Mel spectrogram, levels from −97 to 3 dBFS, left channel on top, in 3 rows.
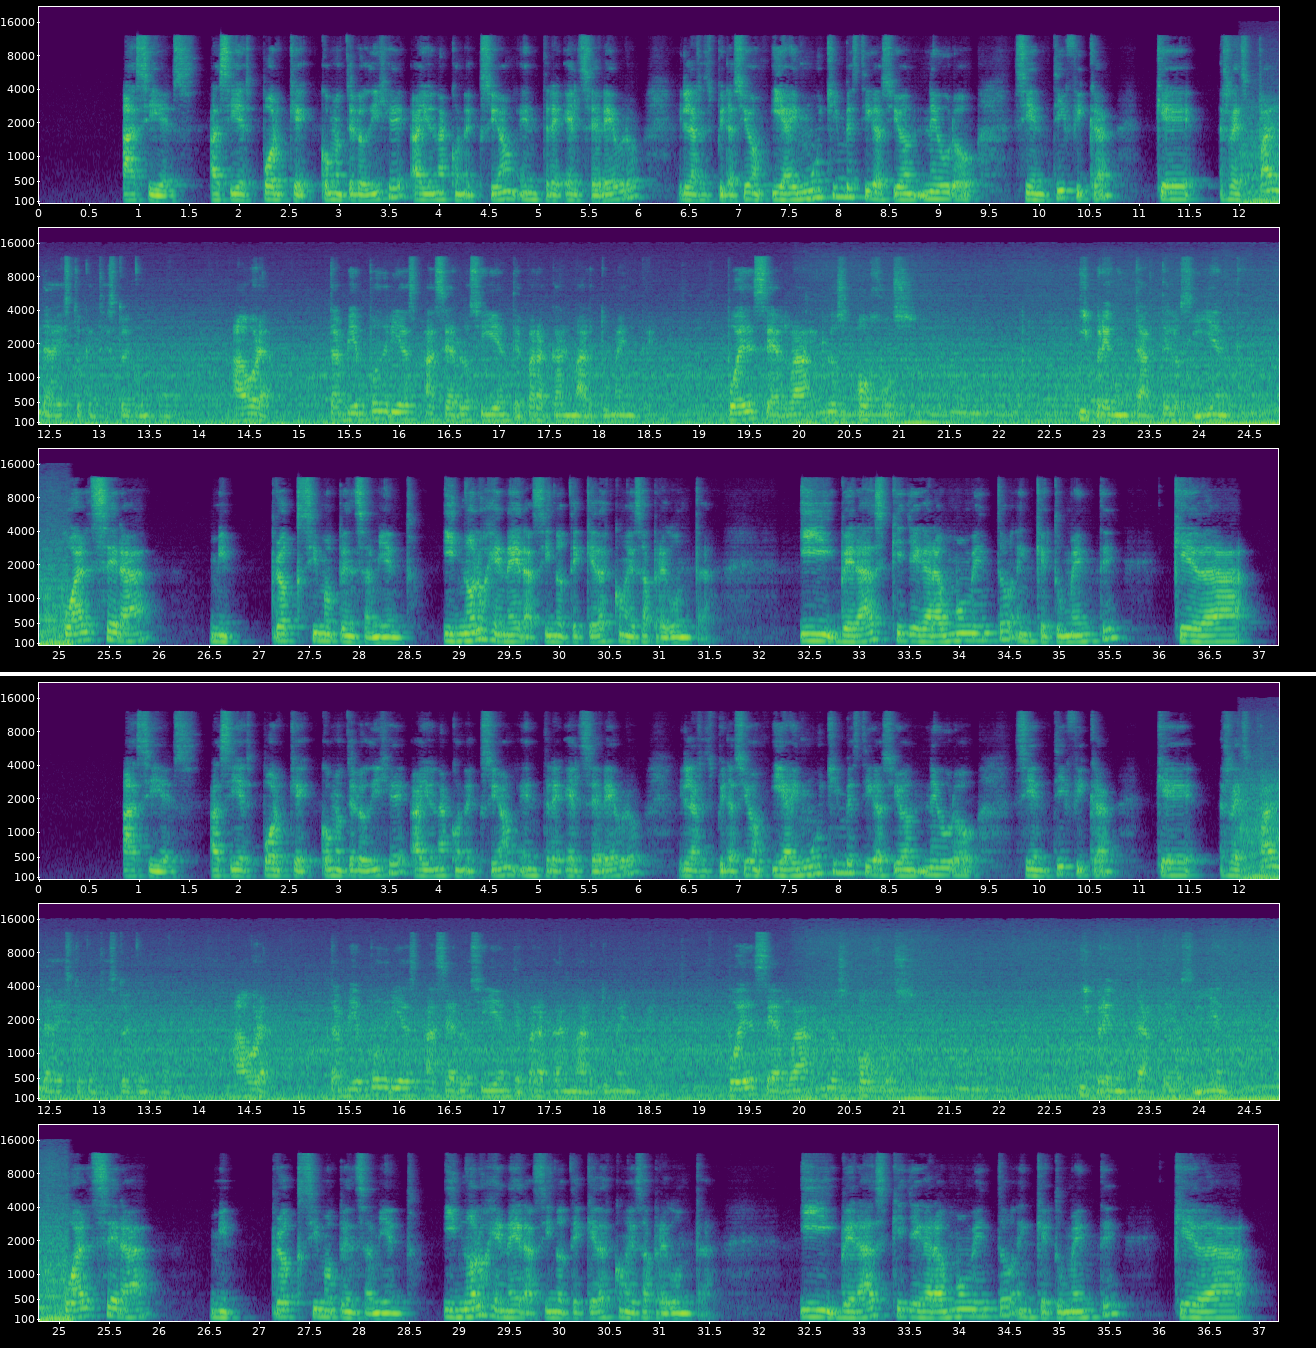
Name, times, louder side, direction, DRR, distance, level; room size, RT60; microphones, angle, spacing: voice 1, 0.8-10.8 11.2-11.6 11.8-13.8 14.3-14.8 15.3-18.6 19.3-21.2 22.8-24.5 25.0-25.9 26.5-26.8 27.1-28.5 28.9-31.8 32.4-35.6 36.2-36.8, left 2 dB, 70° left, 0.6 m, -20 dB
sound 1, 12.0-25.1, equal, 35° right, 0.8 m, -22 dB
4.1 x 2.3 x 2.8 m
head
